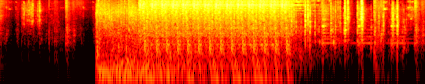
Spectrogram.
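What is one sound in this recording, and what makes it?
An automatic rifle fires a rapid, loud burst.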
